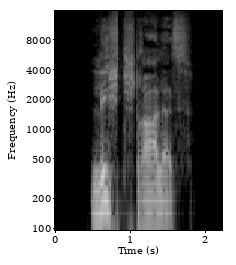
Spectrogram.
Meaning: genitive singular of Lichtstrahl
- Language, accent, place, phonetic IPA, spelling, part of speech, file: German, Germany, Berlin, [ˈlɪçtˌʃtʁaːləs], Lichtstrahles, noun, De-Lichtstrahles.ogg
